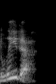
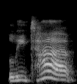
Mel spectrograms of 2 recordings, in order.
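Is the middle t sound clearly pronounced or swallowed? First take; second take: swallowed; clear. First: The middle t is swallowed, Utah style. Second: The middle t is clearly pronounced. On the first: The speaker calls it wrong. "but I say Lita" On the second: The speaker calls it right. "I should be saying Lita"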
